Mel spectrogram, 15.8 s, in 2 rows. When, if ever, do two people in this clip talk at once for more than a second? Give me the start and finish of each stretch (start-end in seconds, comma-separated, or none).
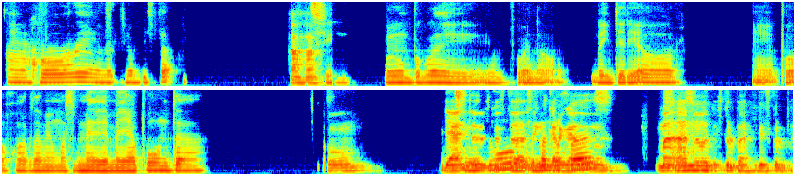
12.4-13.8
